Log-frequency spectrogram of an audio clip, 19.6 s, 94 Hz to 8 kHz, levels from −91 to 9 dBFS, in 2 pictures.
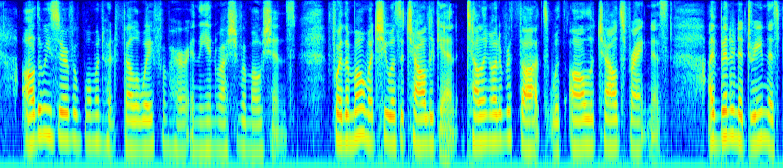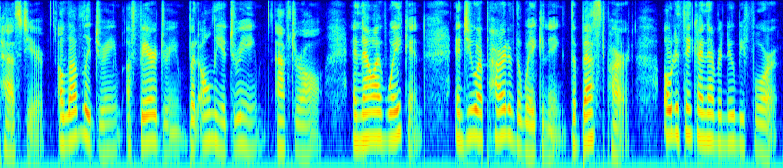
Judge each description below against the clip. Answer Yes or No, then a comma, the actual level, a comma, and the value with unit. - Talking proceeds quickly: Yes, fast, 220 wpm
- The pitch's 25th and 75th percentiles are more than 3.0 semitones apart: Yes, average, 3.4 semitones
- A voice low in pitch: No, medium, 185 Hz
